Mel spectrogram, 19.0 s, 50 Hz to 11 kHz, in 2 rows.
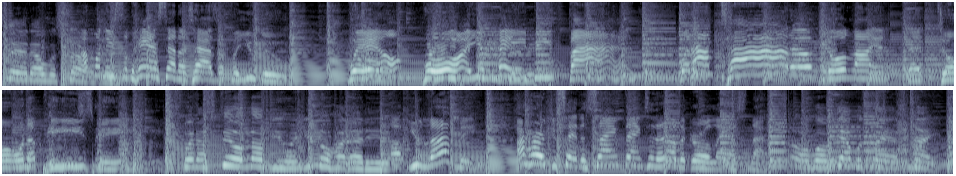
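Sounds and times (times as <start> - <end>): acoustic guitar: 0.0 - 19.0
woman singing with vibrato: 0.8 - 10.9, 13.4 - 17.3.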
